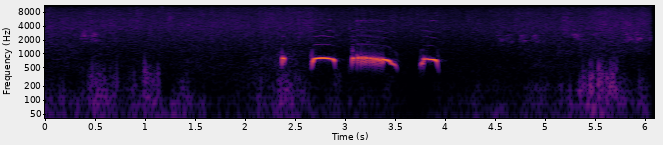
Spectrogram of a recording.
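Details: Small-voiced spotted dove in the 'karom pa' wild style with 'ku ang' ending, recorded to lure wild doves. One phrase: soft lead note, a steady coo, a longer drawn coo and a short closing coo, flanked by low background noise.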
